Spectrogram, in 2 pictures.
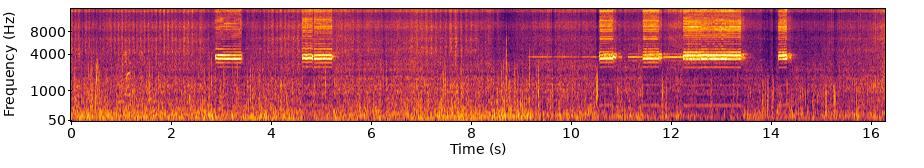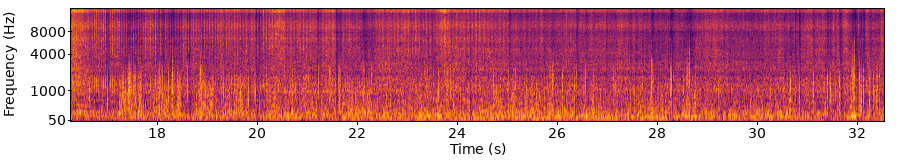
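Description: Motorcycle running along a road with wind rushing over the microphone, and a vehicle horn honking: two short toots about three and five seconds in, then a quick series of toots and one longer honk from about ten to fourteen seconds in.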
